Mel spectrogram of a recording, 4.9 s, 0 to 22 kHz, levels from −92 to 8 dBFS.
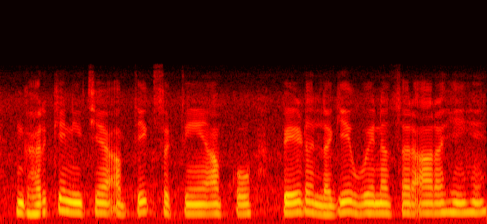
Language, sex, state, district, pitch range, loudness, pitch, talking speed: Hindi, male, Bihar, Bhagalpur, 130-140 Hz, -29 LUFS, 135 Hz, 185 wpm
